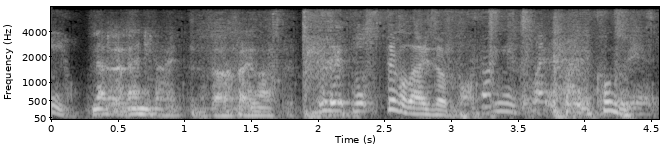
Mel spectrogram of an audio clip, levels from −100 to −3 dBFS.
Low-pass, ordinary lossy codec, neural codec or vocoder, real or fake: 7.2 kHz; none; codec, 16 kHz, 1.1 kbps, Voila-Tokenizer; fake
